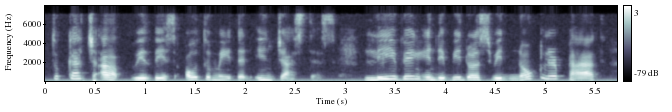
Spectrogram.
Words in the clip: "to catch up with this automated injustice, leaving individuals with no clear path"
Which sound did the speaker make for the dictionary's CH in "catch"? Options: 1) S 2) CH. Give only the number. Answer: 2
